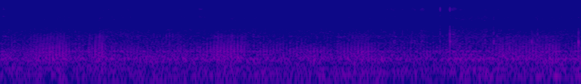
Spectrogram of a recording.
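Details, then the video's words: Tiny foster kitten with a loud purr, indoors; a steady, continuous rumbling purr runs unbroken through the whole stretch over a constant background hum. "Yes, you're so teeny tiny, but you got a loud purr."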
